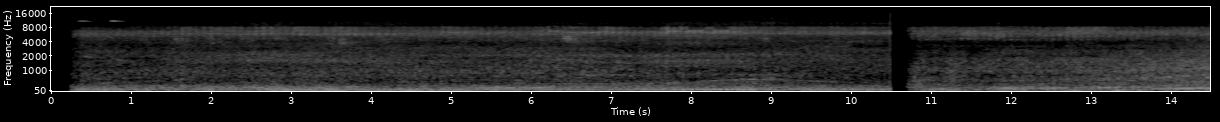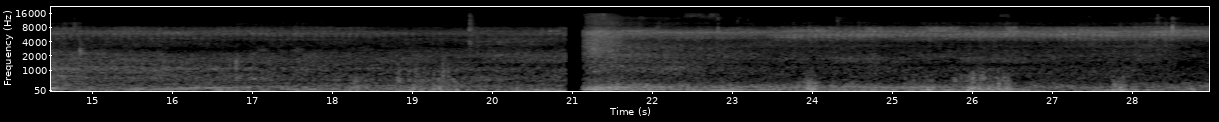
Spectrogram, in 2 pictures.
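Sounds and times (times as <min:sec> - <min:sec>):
road traffic rumble: 0:00.2 - 0:28.9.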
